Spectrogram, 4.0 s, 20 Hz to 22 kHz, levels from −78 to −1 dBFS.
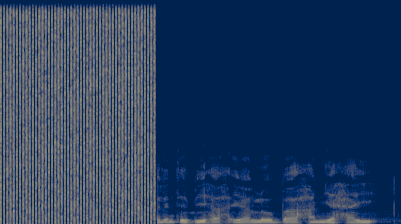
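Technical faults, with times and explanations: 0.00–1.57 s, compressed stream played as audio: loud chattering static in 8 ms bursts, repeating 31.25 times a second with silent gaps between them, points to an undecoded AC-3 stream whose frame data was output as samples. That rigid frame rhythm distinguishes it from random noise bursts or interference.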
